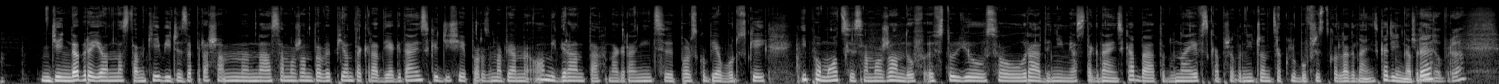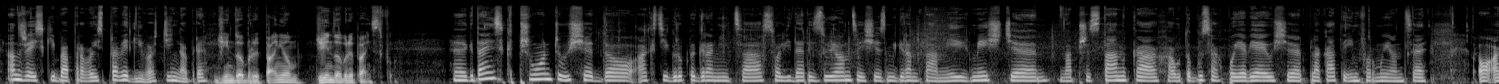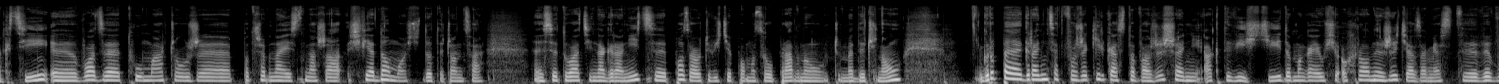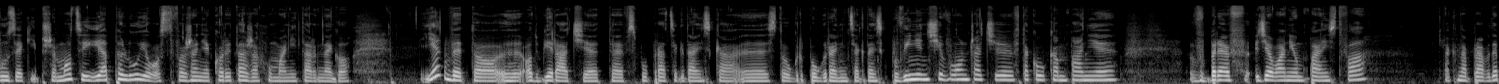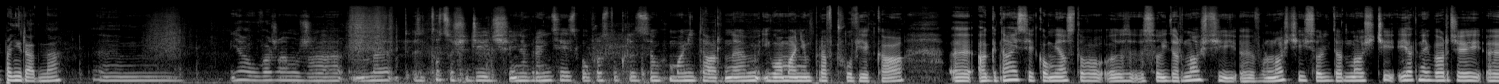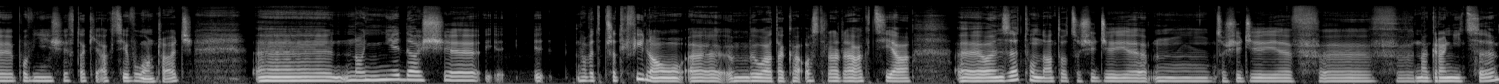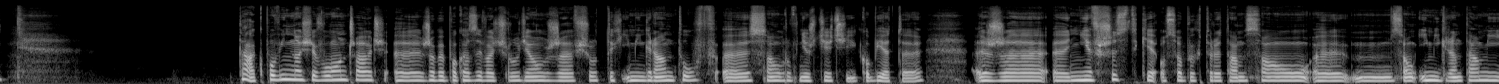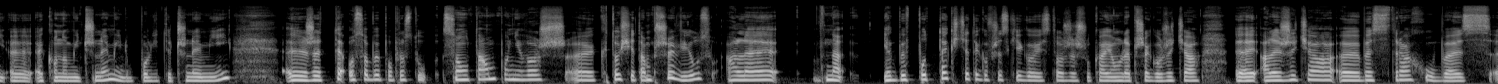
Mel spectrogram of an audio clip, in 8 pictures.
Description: W „Samorządowym Piątku” swoje opinie na ten temat wyrazili radni: Beata Dunajewska z ugrupowania Wszystko dla Gdańska i Andrzej Skiba z Prawa i Sprawiedliwości.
